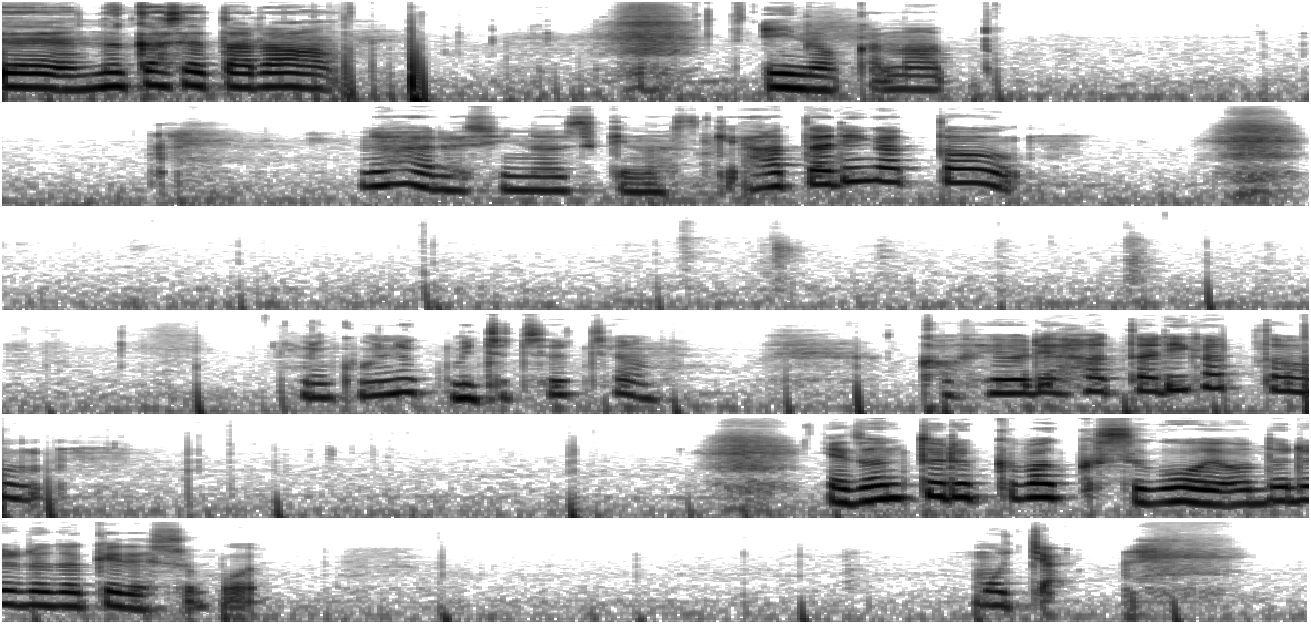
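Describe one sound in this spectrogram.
A young woman talks softly and calmly, close to the microphone, with pauses.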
